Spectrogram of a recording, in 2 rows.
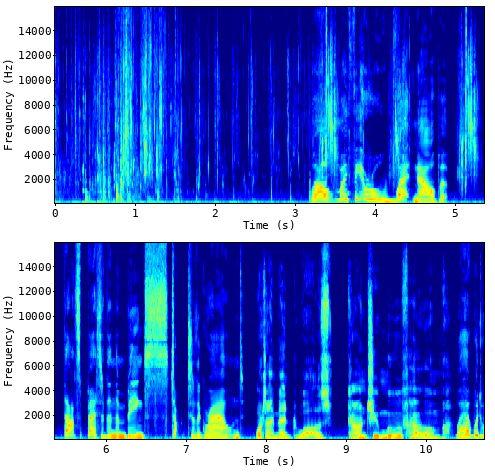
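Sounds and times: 
water pouring from a knocked-over bottle: 0:00.0 - 0:05.6
speech: 0:03.2 - 0:10.7.

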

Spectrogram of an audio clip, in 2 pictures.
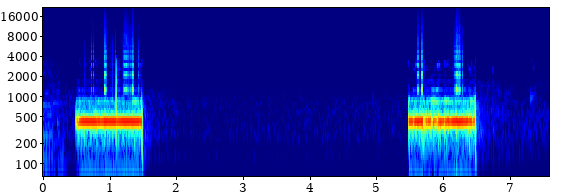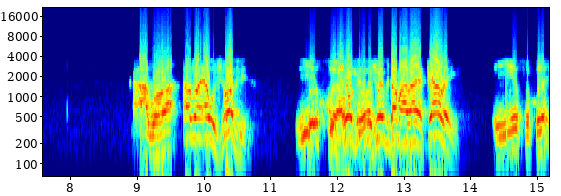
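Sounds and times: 
telephone ringing tones on an outgoing call: 0:00.5 - 0:01.5, 0:05.5 - 0:06.5
speech: 0:09.1 - 0:10.8, 0:11.4 - 0:15.1.

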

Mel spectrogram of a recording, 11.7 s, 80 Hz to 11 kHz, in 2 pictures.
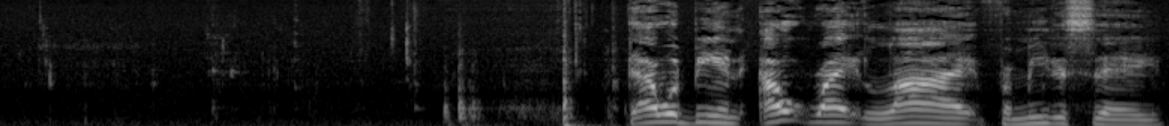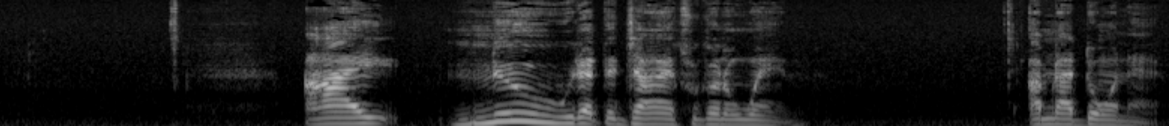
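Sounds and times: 
person sipping and swallowing water: 0:00.1 - 0:02.2
speech: 0:03.2 - 0:05.9, 0:07.4 - 0:09.9, 0:11.0 - 0:11.6.

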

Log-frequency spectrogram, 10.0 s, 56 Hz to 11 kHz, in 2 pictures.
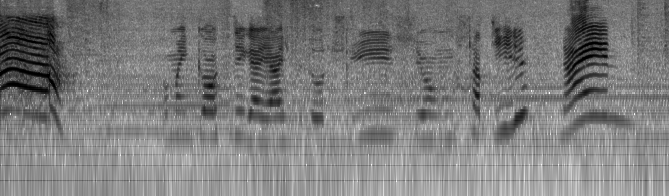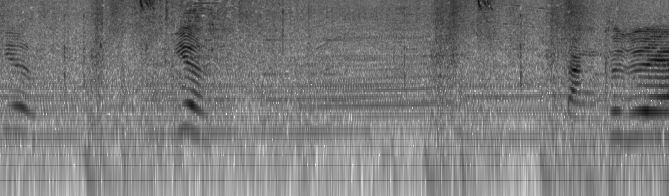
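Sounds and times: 
video game car engine droning and revving: 0:00.0 - 0:10.0
speech: 0:01.5 - 0:06.8, 0:09.2 - 0:10.0.

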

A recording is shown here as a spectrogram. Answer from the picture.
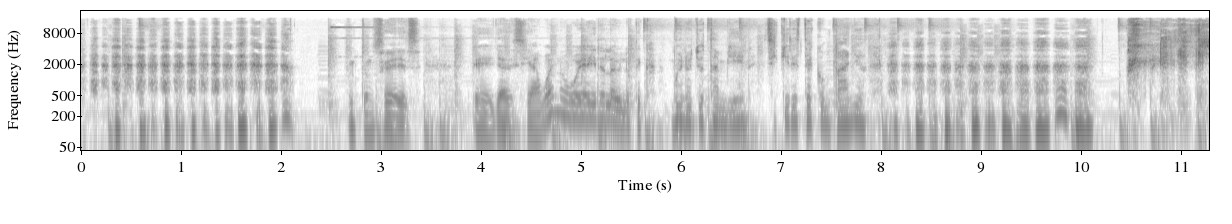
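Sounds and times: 
person imitating a dog panting: 0:00.0 - 0:02.2, 0:07.6 - 0:11.2
speech: 0:00.4 - 0:00.6, 0:02.8 - 0:10.5.

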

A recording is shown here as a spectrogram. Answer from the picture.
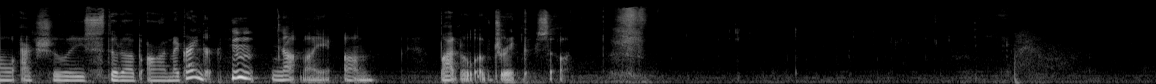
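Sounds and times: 
speech: 0:00.1 - 0:03.8, 0:04.4 - 0:06.5
person chewing ramen: 0:06.0 - 0:10.5.

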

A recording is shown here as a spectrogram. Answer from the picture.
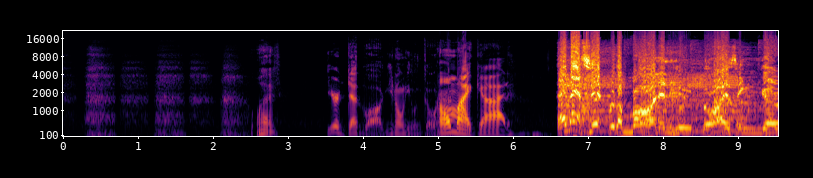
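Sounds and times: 
heavy rasping breathing into a microphone: 0:00.0 - 0:02.6
speech: 0:02.6 - 0:09.5.

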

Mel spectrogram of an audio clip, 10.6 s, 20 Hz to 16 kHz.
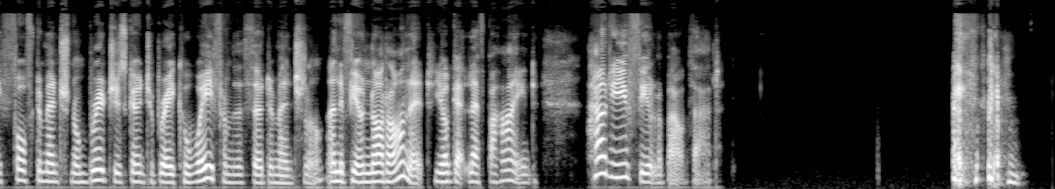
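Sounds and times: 
speech: 0:00.0 - 0:07.3, 0:09.6 - 0:10.5
person coughing: 0:09.6 - 0:10.3.

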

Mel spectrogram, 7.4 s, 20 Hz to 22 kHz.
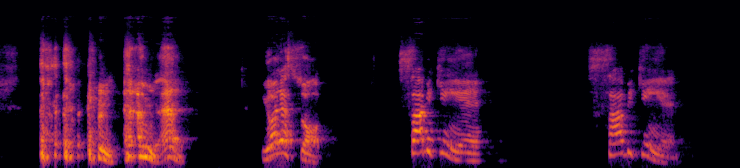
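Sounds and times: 
person clearing throat: 0:00.4 - 0:01.8
speech: 0:01.0 - 0:02.0, 0:02.6 - 0:03.3, 0:04.0 - 0:04.9, 0:05.9 - 0:06.9.

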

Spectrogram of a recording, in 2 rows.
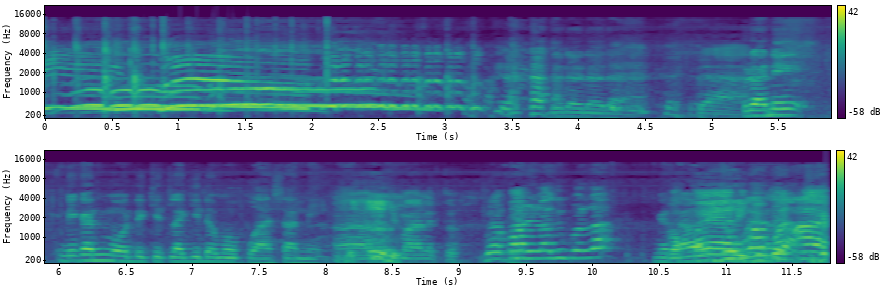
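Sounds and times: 
whooping and cheering voices: 0:00.0 - 0:03.4
group clapping hands in applause: 0:00.0 - 0:03.9
laughter: 0:01.0 - 0:05.3
speech: 0:03.7 - 0:11.7.

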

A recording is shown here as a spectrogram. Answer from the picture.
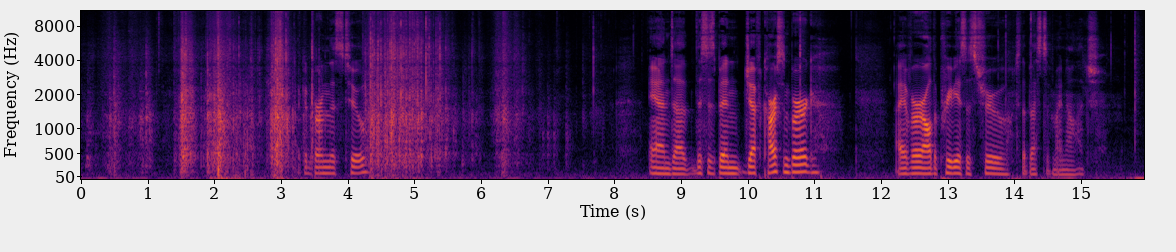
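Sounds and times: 
brown Publix paper bag crinkling and crumpling: 0:00.0 - 0:07.5
speech: 0:03.4 - 0:04.6, 0:08.6 - 0:11.2, 0:12.2 - 0:15.3.

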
